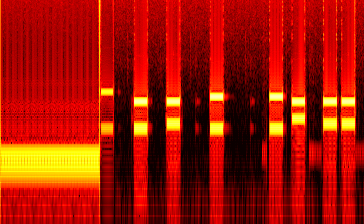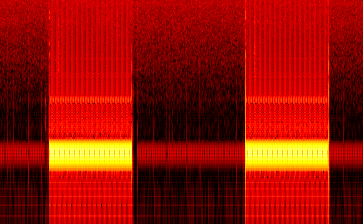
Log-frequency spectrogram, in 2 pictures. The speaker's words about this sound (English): well, I'm going to dial her in the phone number right now, okay?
